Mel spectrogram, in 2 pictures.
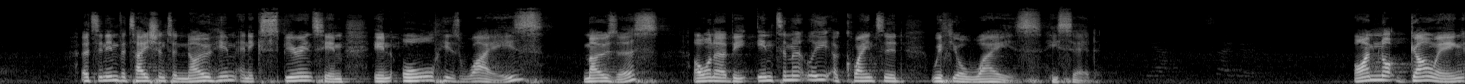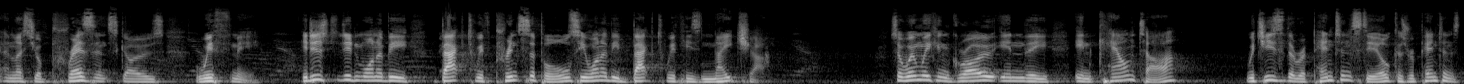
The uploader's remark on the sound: LIVE at Echo Church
